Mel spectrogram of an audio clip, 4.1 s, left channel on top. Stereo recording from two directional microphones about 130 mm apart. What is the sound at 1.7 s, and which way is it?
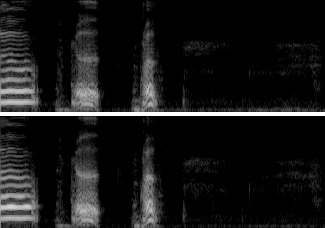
Speech, 35° left (ahead or behind).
